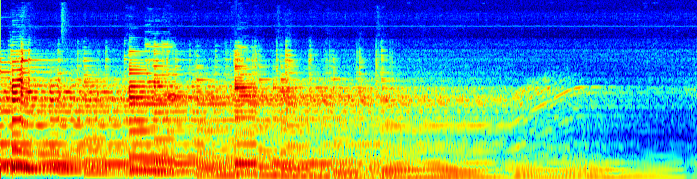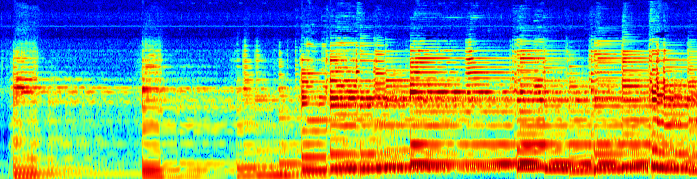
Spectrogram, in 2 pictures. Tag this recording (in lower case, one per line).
effects unit
guitar
musical instrument
plucked string instrument
distortion
electric guitar
music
